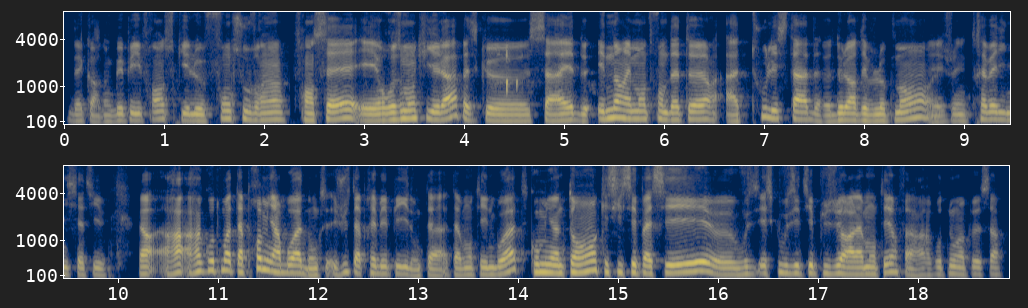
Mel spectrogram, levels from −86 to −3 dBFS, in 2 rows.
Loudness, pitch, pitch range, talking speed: -28 LUFS, 140 Hz, 125-155 Hz, 230 wpm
